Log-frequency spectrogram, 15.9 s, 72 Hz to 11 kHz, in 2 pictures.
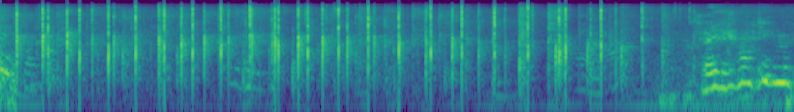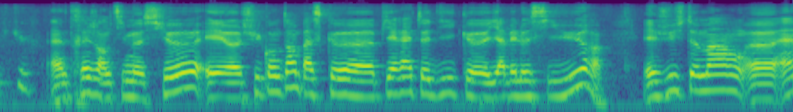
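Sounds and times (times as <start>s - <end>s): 
small audience clapping: 0.0s - 6.8s
speech: 7.0s - 15.8s.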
